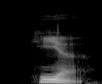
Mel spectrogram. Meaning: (adverb) here; in this place; refers to an environment one is currently in, or to something within reach
- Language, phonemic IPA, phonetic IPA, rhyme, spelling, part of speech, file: German, /hiːr/, [hiːɐ̯], -iːɐ̯, hier, adverb / interjection, De-hier.ogg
